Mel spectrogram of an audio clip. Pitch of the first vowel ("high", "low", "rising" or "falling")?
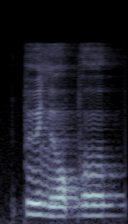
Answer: high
